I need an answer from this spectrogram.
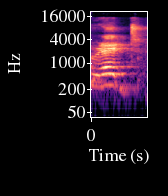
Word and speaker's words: read: week we dash read the pronunciation will change the spelling will not change read will become red we read a fantastic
